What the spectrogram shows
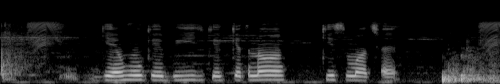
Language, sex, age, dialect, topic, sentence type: Maithili, female, 36-40, Angika, agriculture, question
